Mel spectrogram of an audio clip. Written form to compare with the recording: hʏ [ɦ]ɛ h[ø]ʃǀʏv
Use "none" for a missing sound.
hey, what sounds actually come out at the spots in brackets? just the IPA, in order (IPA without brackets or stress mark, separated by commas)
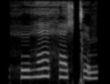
ɦ, ɛ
